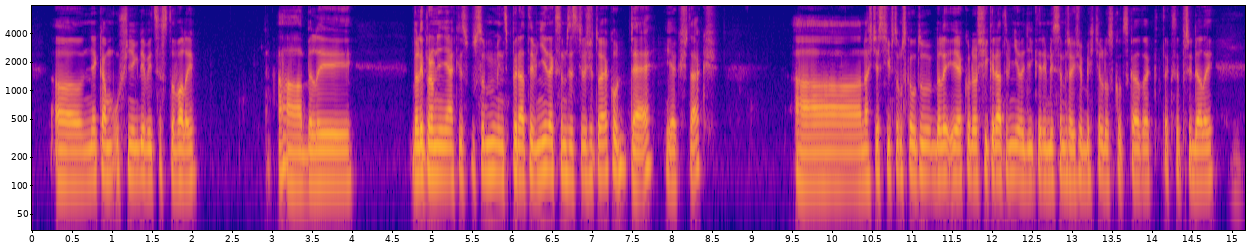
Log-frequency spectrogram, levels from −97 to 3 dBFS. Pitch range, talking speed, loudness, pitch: 120-135 Hz, 180 wpm, -22 LUFS, 125 Hz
